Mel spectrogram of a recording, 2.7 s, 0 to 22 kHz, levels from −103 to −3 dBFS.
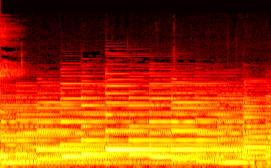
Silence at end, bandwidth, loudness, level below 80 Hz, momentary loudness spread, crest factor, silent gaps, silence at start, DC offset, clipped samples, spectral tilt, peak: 0 s; 5 kHz; -21 LUFS; -50 dBFS; 6 LU; 12 dB; none; 0 s; under 0.1%; under 0.1%; -9 dB/octave; -8 dBFS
